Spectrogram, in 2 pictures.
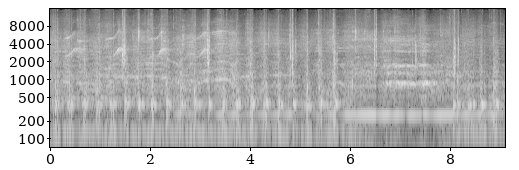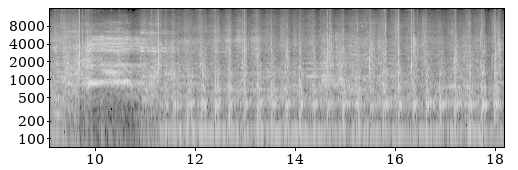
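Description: Marshallese dance troupe chanting in unison on long held notes over a fast, even beat of hand drums. The drumming and the low held notes break off briefly about ten seconds in, then resume.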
